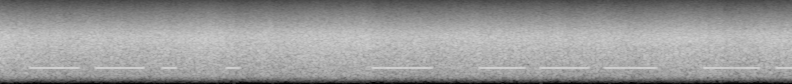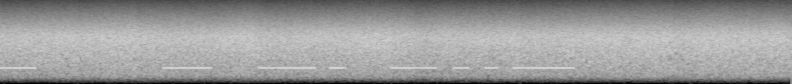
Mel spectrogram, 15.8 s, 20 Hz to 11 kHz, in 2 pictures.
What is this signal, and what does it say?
Morse code, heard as a keyed tone, hand-sent with a straight key, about 8 wpm, 660 Hz, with heavy radio static. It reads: GE TOM TNX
